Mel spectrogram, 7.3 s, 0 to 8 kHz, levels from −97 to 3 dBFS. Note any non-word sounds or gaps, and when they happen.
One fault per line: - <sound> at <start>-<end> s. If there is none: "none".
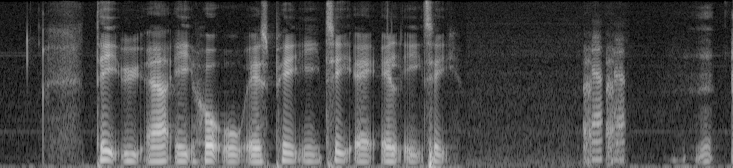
- laugh at 5.8-6.3 s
